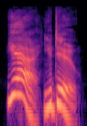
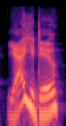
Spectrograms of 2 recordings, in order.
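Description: First: The voice falls at the end. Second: The voice rises at the end. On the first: The speaker simply agrees. "the normal or the non-bro speak would be like" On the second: The speaker agrees almost as if challenging. "But instead"

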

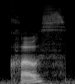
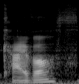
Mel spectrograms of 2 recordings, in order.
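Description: First: The name is said with one syllable. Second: The name is said with two syllables. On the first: The speaker calls it right. "but I think it's Quoth" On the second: The speaker calls it wrong. "I always want to say Kyvoth"

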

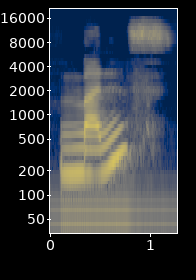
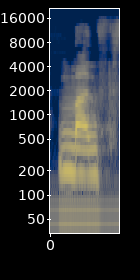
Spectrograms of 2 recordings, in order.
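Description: First: The TH sound is dropped before the S. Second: The TH sound is pronounced before the S. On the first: "people tend to drop the TH here and just say months" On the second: "we think that we need to transition between the TH and the S"

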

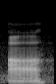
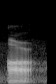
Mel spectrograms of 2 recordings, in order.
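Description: First: The R is said without a curled tongue. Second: The R is said with a curled tongue. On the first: The speaker calls it wrong. "不是R" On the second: The speaker calls it right. "记得R 的特点是要有卷舌"

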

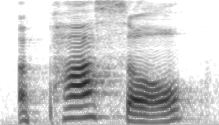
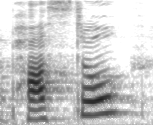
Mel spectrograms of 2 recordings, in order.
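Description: First: No T sound is heard in the middle. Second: A T sound is heard in the middle. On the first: The speaker calls it right. "we do not pronounce the T there" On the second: The speaker calls it wrong. "Not apostle"

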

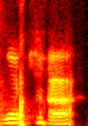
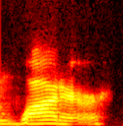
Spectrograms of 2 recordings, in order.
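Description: First: The word is said in a non-American accent. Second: The word is said in an American accent. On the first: "And we say water" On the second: "Like you say water"

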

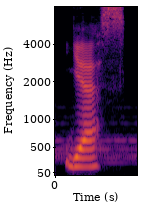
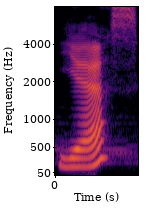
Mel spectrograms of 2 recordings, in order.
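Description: First: The word is said on a low pitch. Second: The word is said with rising pitch. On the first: "a low" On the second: "a rising"

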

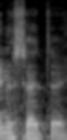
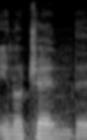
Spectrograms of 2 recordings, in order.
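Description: First: The name is said with English-style pronunciation. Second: The name is said with Italian-style pronunciation. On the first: "I say Innocente" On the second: "If I was in Italy, it would be Innocente"

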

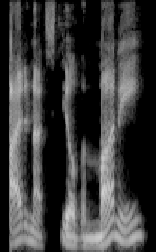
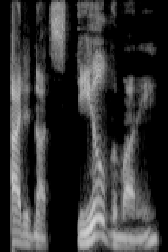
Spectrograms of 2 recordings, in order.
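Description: First: The stress falls on the word 'money'. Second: The stress falls on the word 'steal'. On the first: The speaker took something other than the money. "Stole something else, but not the money" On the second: The speaker took the money some other way. "I might have borrowed it for a little while"

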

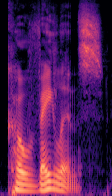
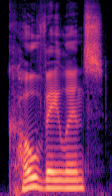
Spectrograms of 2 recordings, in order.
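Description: First: The stress is on the second syllable. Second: The stress is on the first syllable. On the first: "You can emphasize the first or the second syllables" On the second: "You can emphasize the first or the second syllables"

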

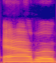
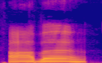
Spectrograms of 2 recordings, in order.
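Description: First: It is said in an American Virginian way. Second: It is said in the original Swedish way.

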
